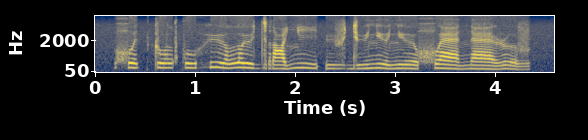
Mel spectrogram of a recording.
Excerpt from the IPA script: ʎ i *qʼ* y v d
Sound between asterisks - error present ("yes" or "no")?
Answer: yes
